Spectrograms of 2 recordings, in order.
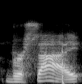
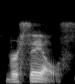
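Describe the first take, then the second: First: The L sounds are silent, French style. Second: The L sounds are clearly pronounced.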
